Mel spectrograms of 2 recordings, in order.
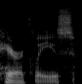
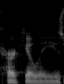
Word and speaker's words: Heracles: It's actually pronounced Heracles, if you're trying to be correct and accurate.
